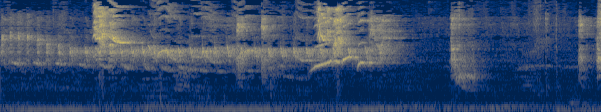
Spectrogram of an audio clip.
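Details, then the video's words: Black-legged white-rumped shama showing its characteristic singing style: a long, steady whistled note with a warbling edge, broken by sharp rising and falling whistles, then short bright phrases after a brief pause. "Ciri khas gaya dan Suara murai Batu kaki hitam istimewa"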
